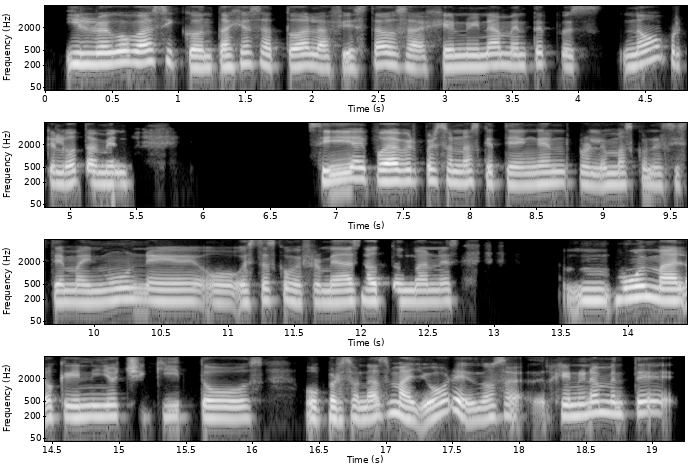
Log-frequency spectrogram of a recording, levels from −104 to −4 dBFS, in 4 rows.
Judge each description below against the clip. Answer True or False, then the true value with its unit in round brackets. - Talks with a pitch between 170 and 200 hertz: True (185 Hz)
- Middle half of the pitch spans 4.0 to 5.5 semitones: False (2.9 semitones)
